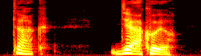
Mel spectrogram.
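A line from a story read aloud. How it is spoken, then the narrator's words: Weak voice. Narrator (Ukrainian): слабким голосом обізвався Гаррі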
